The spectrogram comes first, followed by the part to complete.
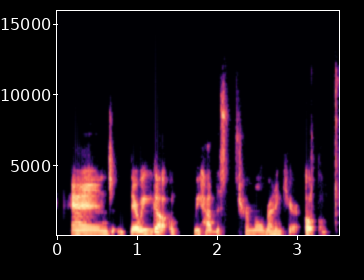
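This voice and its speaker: With a plain, everyday voice, a woman speaks at a medium pitch and a moderate pace against a quiet background. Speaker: coding workshop instructor. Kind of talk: tutorial. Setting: video call.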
